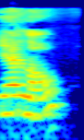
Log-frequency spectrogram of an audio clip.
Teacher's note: other consonant is you as in yellow it's voice sound and it's place of articulation is palatal that means front of the tongue is touching close to the palette and it's made of articulation is approximate our next consonant is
